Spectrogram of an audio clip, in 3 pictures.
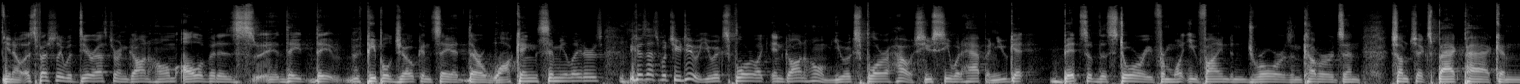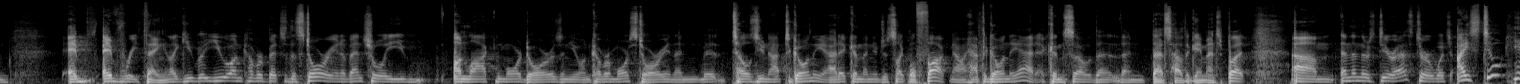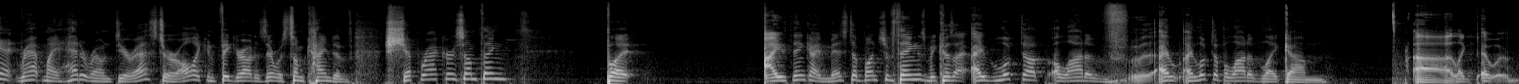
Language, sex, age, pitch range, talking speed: English, male, 20-39, 120-160 Hz, 230 wpm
